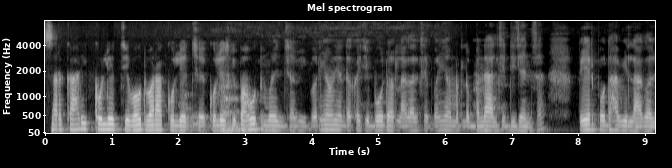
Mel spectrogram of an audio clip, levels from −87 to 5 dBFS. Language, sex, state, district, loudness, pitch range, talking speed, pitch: Maithili, male, Bihar, Madhepura, -22 LUFS, 115-130 Hz, 205 wpm, 120 Hz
